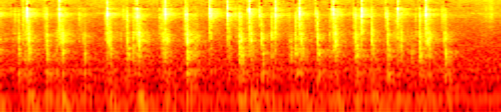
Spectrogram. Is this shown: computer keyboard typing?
yes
